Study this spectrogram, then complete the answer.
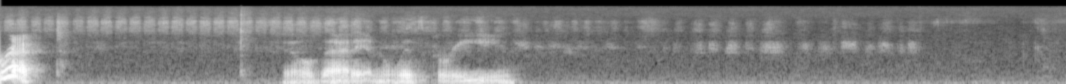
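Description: A felt-tip marker squeaks softly across paper.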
